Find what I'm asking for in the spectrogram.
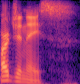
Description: (ärjə-nās, -nāz)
